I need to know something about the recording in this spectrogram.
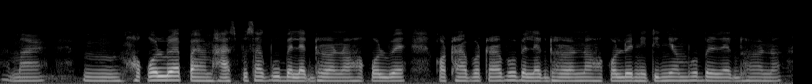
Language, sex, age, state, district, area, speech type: Assamese, female, 45-60, Assam, Dhemaji, rural, spontaneous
